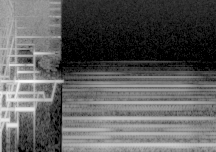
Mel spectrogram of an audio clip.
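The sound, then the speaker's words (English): A quick burst of beeping tones, several short pitched blips, as a rotary phone is dialed to call a guest, followed by a steady, low droning buzz that holds for a few seconds. No voices. “So let me grab the rotary phone here and bleep bloop somebody in here for our guest.”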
